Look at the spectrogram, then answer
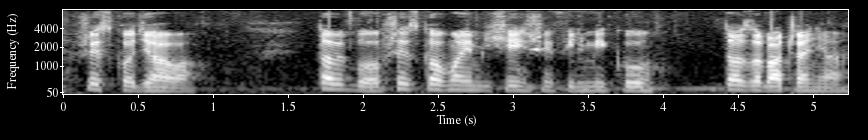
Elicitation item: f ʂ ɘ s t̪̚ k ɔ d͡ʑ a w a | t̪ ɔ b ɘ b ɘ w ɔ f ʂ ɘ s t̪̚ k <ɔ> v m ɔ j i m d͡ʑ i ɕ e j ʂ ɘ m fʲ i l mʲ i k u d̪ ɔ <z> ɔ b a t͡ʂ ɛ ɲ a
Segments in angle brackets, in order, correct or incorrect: correct, correct

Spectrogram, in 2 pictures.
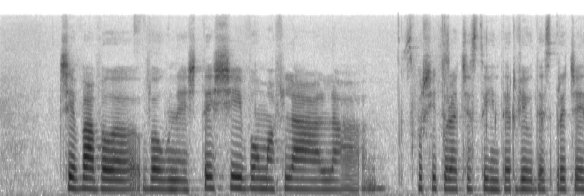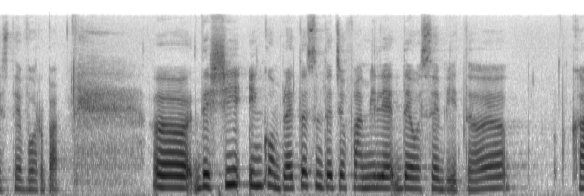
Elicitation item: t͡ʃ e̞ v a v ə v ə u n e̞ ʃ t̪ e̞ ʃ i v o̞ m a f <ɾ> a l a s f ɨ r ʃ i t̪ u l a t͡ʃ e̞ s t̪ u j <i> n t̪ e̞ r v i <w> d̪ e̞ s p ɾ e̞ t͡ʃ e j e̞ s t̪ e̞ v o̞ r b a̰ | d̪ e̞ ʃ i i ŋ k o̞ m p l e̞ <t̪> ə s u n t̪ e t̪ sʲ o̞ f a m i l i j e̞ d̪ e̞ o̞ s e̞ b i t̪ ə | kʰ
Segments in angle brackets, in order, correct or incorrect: incorrect: l, correct, correct, correct

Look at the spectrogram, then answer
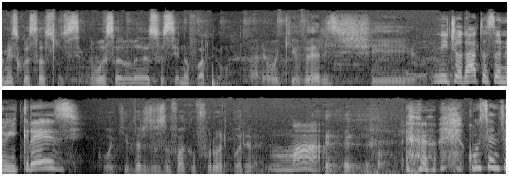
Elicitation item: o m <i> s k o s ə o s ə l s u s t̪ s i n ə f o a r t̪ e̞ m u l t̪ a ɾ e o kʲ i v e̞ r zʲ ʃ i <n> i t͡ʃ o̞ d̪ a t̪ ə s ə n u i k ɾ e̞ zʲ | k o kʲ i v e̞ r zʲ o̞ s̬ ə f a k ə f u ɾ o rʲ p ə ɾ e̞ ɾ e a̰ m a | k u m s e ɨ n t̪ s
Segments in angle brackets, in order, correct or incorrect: correct, correct

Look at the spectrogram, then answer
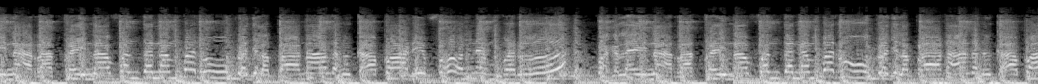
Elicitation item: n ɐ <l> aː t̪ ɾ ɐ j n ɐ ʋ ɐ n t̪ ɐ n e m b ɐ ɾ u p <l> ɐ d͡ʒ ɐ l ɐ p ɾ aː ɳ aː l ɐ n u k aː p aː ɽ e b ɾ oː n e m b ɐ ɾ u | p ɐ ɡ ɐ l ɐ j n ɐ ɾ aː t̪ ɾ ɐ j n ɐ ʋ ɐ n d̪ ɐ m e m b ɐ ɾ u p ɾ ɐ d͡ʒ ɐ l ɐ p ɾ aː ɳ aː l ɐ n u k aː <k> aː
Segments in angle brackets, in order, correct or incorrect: incorrect: ɾ, incorrect: ɾ, incorrect: p

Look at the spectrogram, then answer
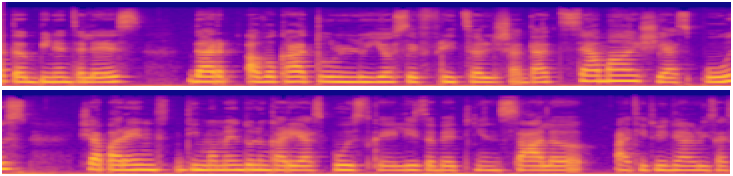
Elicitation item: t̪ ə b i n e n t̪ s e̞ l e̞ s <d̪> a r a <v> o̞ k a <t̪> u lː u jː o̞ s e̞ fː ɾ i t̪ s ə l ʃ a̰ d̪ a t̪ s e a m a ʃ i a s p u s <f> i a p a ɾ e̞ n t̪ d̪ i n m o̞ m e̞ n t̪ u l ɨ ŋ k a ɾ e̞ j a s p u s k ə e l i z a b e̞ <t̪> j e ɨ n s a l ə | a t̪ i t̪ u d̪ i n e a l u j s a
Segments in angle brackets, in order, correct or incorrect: correct, correct, correct, incorrect: ʃ, correct

